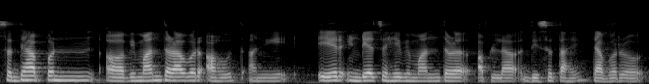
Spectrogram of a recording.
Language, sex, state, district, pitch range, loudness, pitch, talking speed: Marathi, female, Maharashtra, Dhule, 155-185 Hz, -23 LUFS, 170 Hz, 130 wpm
